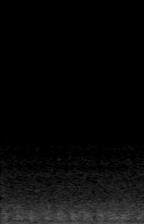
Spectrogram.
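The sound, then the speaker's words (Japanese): Steady rumble of a moving train heard from inside a carriage that is currently fairly empty, a dense low-mid roar with faint rhythmic rattling and no voices. “今は空いてるけど、電車の中で会えたら目立っちゃうから。”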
